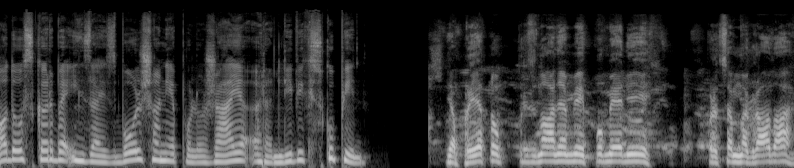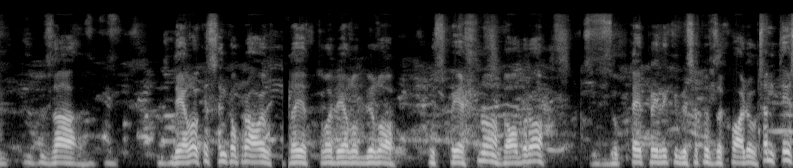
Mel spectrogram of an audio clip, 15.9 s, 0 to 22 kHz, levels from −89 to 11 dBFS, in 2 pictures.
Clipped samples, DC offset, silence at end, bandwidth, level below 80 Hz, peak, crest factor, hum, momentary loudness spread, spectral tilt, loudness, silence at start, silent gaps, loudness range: under 0.1%; under 0.1%; 0 s; 16 kHz; -50 dBFS; -4 dBFS; 14 dB; none; 11 LU; -6.5 dB/octave; -17 LUFS; 0 s; 3.89-4.26 s; 4 LU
